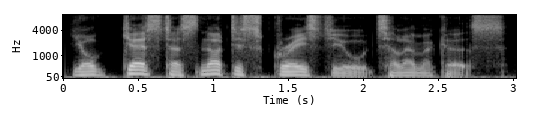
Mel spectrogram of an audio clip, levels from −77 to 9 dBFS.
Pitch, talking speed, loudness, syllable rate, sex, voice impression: 100 Hz, 140 wpm, -17 LUFS, 4.3 syllables/s, male, masculine, adult-like, slightly fluent, cool, slightly refreshing, sincere, slightly calm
